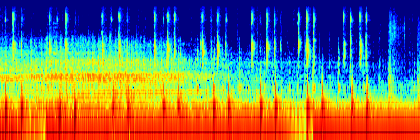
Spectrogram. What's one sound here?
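A heartbeat thumps in a steady rhythm.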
